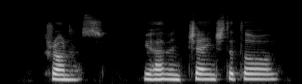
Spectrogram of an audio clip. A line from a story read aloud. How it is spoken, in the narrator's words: say sadly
